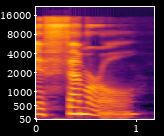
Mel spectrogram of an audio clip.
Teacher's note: four syllables with the stress on the second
